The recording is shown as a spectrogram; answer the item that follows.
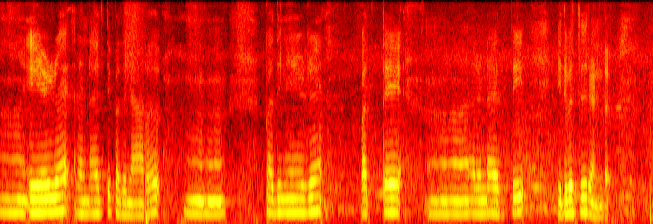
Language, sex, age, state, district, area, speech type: Malayalam, female, 18-30, Kerala, Kollam, urban, spontaneous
